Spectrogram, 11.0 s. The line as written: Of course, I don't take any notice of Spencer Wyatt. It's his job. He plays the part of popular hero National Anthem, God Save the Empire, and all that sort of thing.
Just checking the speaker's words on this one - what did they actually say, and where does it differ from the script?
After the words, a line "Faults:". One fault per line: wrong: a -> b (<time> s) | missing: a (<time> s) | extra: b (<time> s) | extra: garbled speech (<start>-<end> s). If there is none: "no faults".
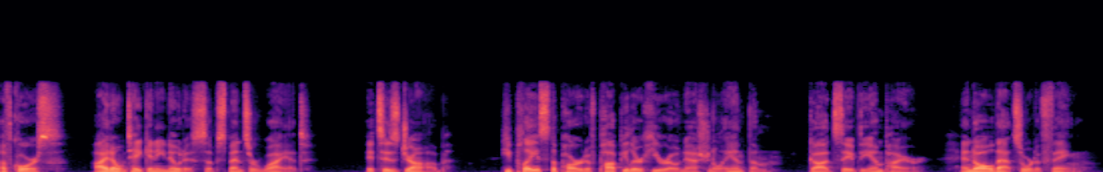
Of course, I don't take any notice of Spencer Wyatt. It's his job. He plays the part of popular hero National Anthem, God Save the Empire, and all that sort of thing.
Faults:
no faults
